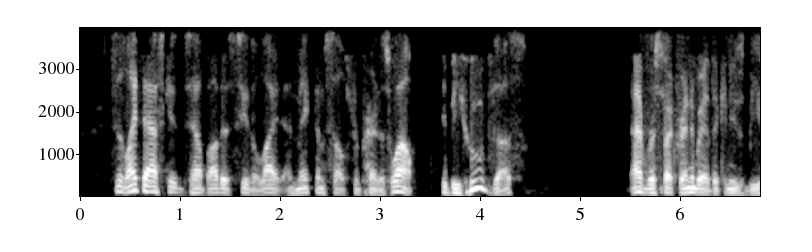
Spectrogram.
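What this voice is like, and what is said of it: Usual voice. Nothing is said of it.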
